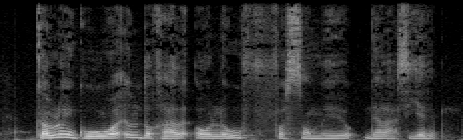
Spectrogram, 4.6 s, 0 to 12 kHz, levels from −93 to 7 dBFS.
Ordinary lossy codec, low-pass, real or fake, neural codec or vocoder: none; none; fake; codec, 24 kHz, 0.9 kbps, WavTokenizer, medium speech release version 2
